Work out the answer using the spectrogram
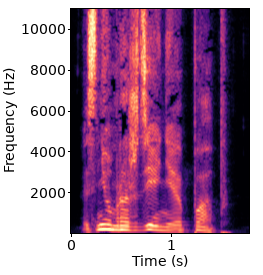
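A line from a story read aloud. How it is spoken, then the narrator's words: Hoarse greeting. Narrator (Russian): хрипло поздравляет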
